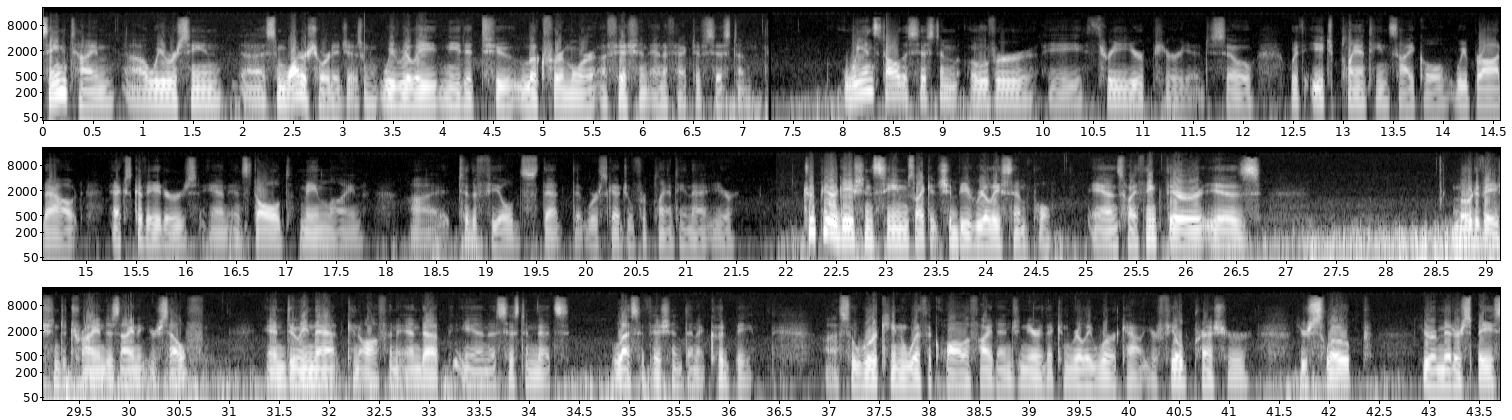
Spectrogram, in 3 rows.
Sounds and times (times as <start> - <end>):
Speech: 0.0 - 7.2, 8.0 - 21.5, 22.2 - 26.8, 28.6 - 30.8, 31.4 - 36.3, 36.9 - 43.7.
